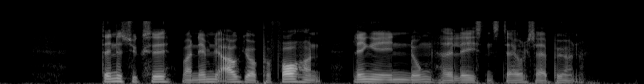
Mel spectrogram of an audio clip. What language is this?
Danish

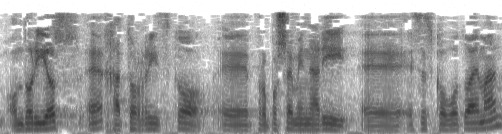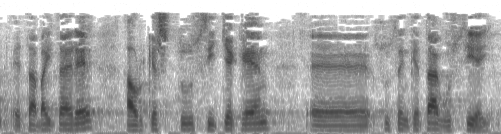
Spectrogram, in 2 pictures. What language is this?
Basque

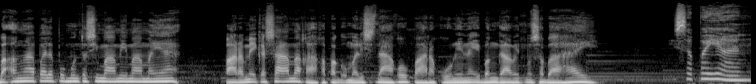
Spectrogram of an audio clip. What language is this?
Filipino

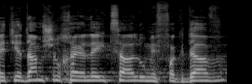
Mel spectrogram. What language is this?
Hebrew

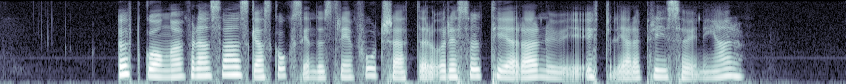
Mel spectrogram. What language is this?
Swedish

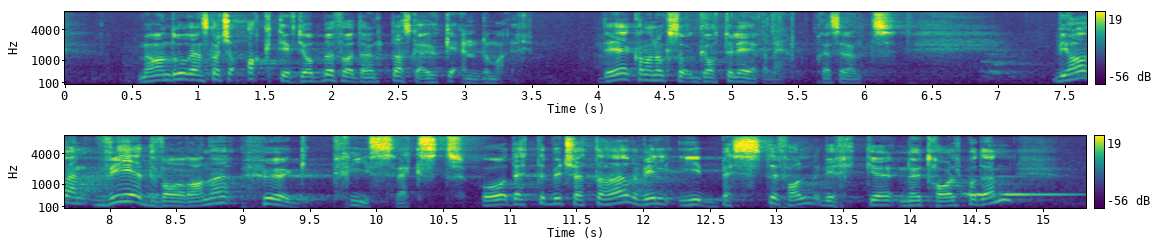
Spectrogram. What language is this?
Norwegian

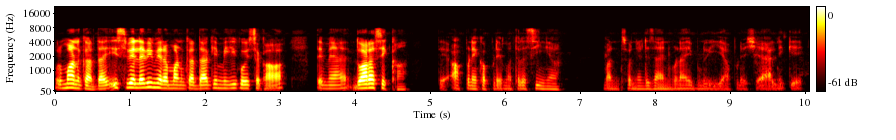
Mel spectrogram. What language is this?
Dogri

